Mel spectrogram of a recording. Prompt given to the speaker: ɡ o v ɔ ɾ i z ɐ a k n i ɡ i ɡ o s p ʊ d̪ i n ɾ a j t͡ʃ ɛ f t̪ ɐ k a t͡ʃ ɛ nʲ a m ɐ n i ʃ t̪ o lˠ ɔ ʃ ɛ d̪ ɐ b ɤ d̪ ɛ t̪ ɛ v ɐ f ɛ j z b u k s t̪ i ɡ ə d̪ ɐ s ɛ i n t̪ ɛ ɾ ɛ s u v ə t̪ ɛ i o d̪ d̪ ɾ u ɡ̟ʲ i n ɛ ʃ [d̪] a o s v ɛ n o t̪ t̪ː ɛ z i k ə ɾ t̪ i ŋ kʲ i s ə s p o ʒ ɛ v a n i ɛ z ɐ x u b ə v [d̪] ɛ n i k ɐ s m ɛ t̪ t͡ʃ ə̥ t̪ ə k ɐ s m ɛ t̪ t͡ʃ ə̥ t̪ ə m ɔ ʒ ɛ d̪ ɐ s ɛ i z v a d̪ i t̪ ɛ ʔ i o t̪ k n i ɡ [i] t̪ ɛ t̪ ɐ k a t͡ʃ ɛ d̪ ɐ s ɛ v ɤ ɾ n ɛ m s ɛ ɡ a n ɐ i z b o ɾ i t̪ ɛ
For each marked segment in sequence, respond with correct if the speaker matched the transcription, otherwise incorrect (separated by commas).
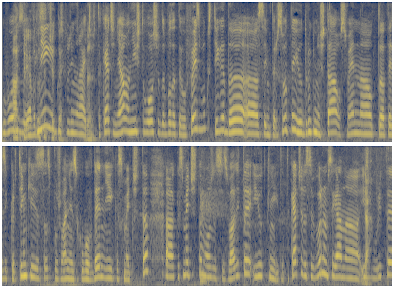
incorrect, correct, correct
